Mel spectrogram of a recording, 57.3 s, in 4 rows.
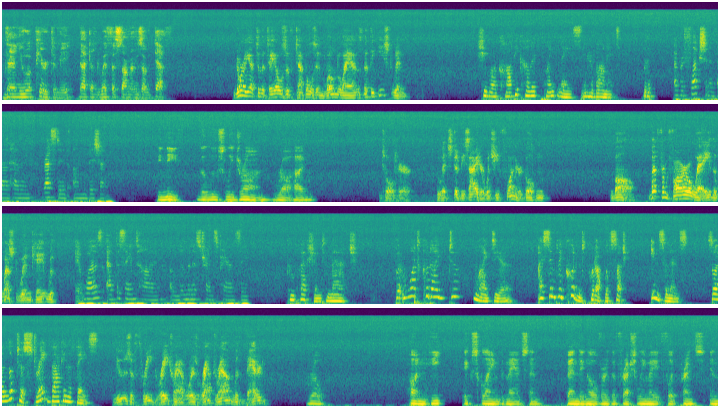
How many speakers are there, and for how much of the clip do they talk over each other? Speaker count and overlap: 5, no overlap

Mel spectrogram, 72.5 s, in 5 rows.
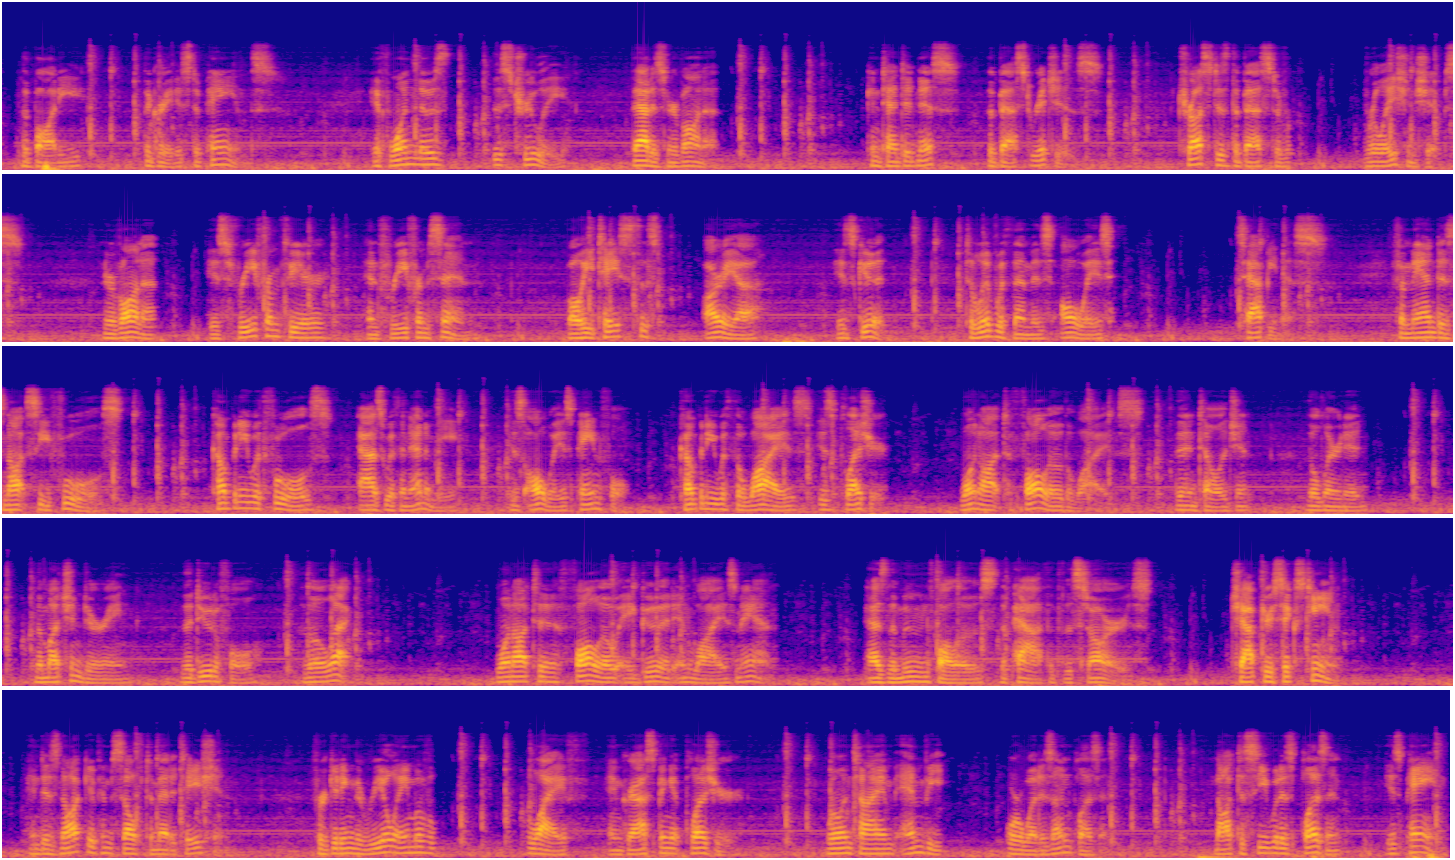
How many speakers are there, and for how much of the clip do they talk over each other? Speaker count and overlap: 1, no overlap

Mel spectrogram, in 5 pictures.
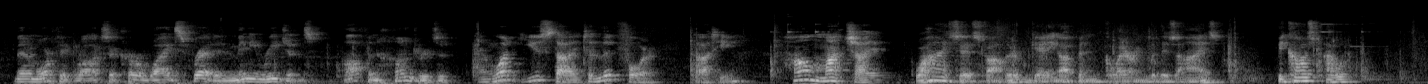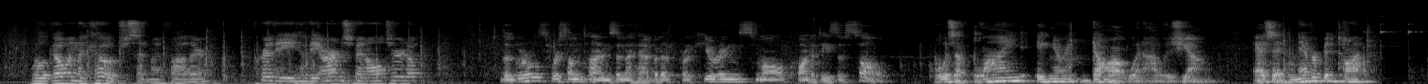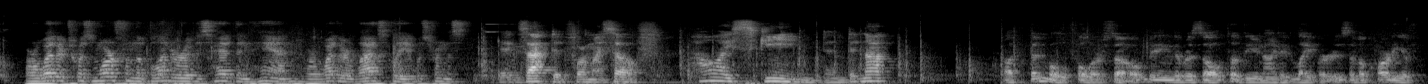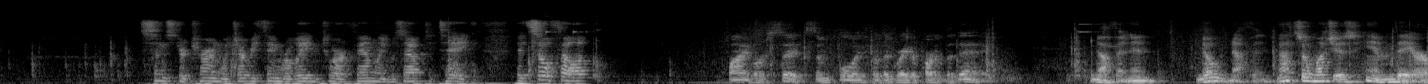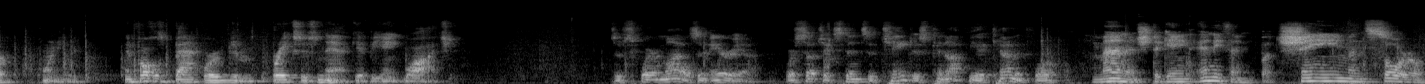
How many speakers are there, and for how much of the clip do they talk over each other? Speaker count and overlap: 5, no overlap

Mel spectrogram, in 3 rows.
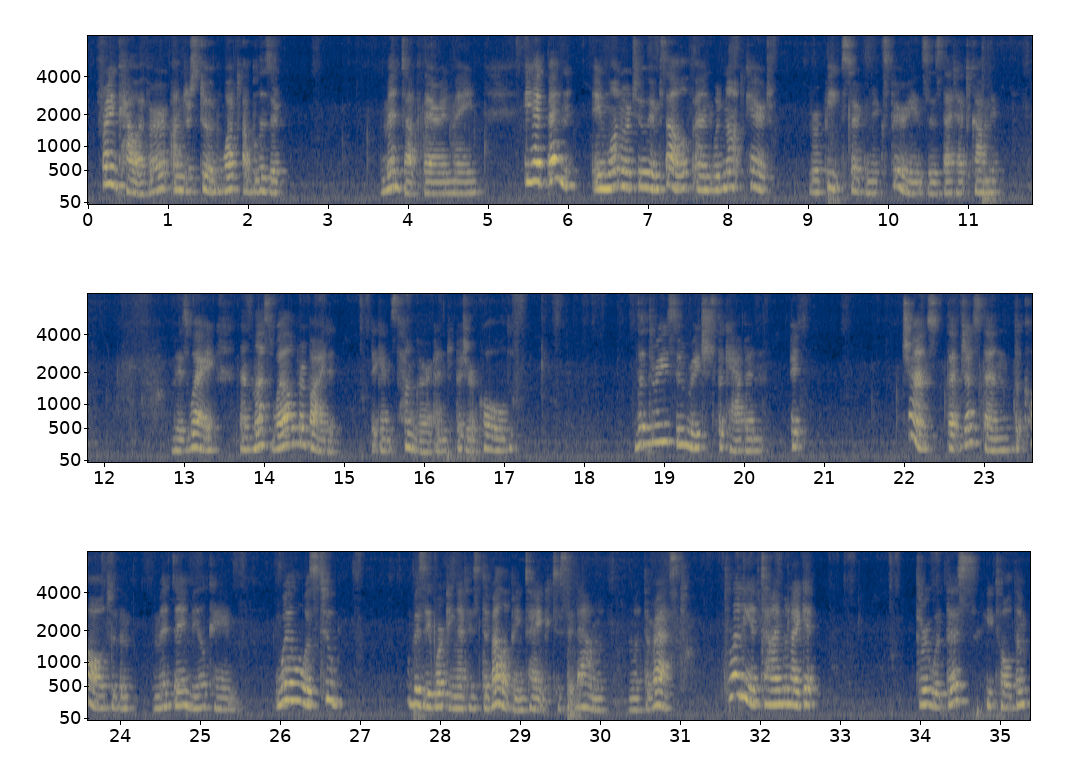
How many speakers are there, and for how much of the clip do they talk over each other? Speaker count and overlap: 1, no overlap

